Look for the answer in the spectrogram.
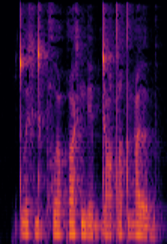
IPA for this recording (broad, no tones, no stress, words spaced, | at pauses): tʷɛːxdɵpχʷəːw qʷaxŋeːb duːtˤɵtˤ ŋəːb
